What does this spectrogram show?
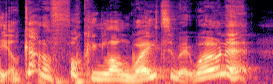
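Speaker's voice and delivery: usual speaking voice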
